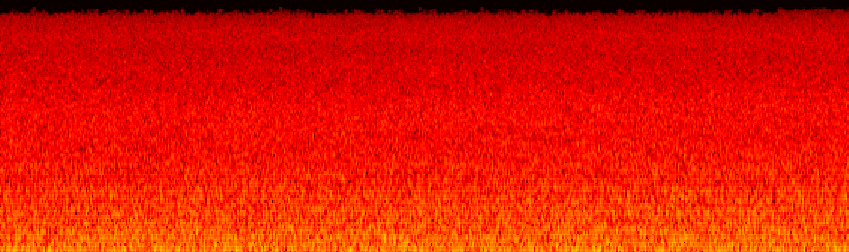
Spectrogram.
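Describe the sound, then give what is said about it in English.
A steady, full rush of river water runs continuously without pause, a dense even roar with no voices or other sounds over it. “Watch or listen to the river run.”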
